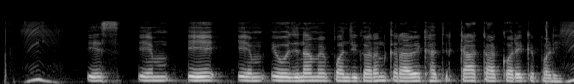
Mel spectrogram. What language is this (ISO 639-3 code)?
bho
